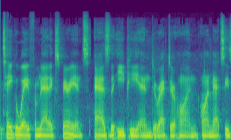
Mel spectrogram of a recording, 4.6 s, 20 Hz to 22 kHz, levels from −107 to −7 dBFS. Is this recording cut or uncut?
uncut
